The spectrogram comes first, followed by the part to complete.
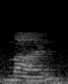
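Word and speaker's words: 门: And this is the Chinese word for door, and it's pronounced mun.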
